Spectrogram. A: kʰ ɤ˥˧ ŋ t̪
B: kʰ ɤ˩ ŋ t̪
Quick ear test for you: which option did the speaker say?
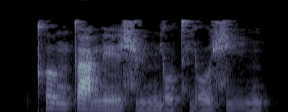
A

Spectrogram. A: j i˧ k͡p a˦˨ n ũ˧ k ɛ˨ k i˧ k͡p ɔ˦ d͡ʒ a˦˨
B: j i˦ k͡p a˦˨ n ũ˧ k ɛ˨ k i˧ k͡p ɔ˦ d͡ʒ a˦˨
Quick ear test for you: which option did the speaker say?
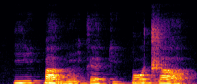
B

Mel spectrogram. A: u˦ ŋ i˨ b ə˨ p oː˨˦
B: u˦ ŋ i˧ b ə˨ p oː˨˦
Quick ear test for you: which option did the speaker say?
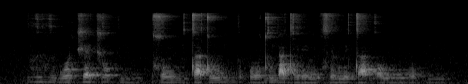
B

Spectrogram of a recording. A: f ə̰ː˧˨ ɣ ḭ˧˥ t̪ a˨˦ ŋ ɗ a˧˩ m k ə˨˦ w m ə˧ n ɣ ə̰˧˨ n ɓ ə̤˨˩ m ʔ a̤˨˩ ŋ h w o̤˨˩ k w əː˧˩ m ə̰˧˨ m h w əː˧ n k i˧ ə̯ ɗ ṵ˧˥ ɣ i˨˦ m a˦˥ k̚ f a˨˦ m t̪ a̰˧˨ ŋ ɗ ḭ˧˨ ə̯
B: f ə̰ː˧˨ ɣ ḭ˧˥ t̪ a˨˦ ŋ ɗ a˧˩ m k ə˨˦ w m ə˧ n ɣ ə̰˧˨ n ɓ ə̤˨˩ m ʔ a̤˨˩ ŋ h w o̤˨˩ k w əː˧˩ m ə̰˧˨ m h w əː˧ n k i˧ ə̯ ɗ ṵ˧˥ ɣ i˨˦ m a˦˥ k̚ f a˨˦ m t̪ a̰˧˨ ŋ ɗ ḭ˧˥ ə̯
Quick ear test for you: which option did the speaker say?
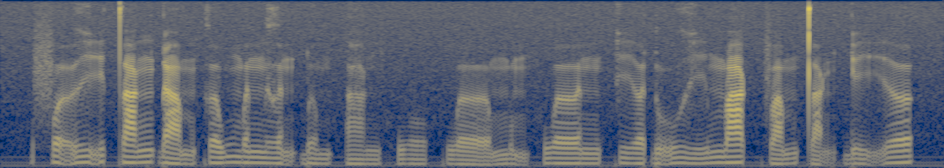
B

